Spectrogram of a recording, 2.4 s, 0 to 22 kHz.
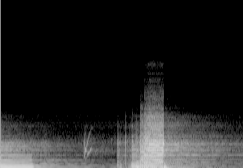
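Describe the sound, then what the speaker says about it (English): An electric guitar run through a Line 6 Helix with hall reverb placed after the amp rings a sustained distorted note that fades, then a loud strummed chord blooms and decays into a smooth, lingering tail. "Okay, so we have some hall reverb there."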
